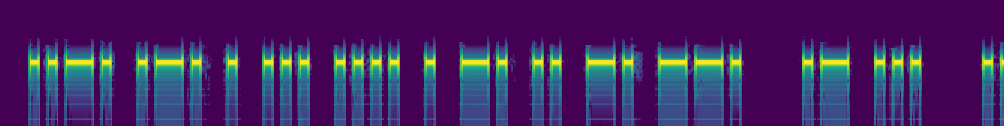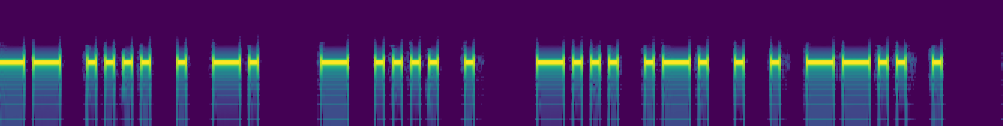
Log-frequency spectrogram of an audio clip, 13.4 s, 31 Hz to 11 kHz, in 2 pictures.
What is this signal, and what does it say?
Morse code, heard as a keyed tone, about 20 wpm, 600 Hz. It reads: FRESHENING AS WHEN THE BREEZE
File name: the old man and the sea / the old man and the sea part 1 20wpm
